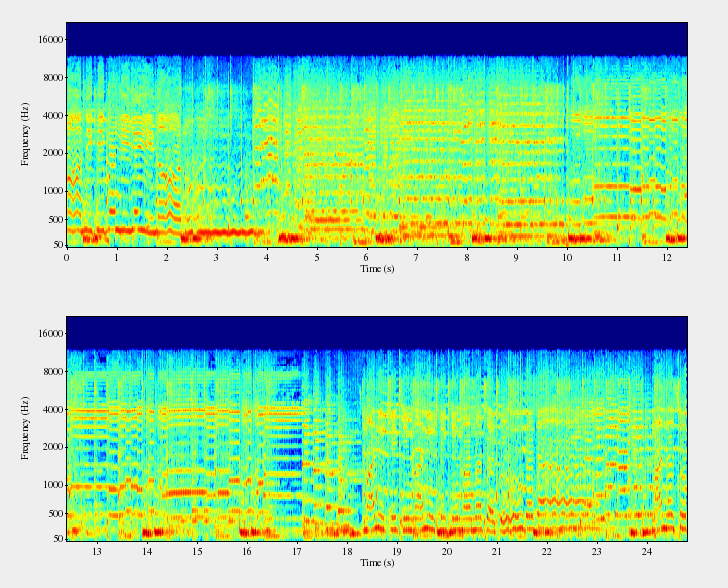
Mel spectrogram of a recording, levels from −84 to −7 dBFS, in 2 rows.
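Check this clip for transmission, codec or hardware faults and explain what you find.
One fault appears, an overlap-add ripple running from 13.51 s to the end. Windowed frames were rejoined with overlaps that don't sum to constant gain, so the level swings by about 6 dB once per frame, around 20 times a second, giving a rough flutter.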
